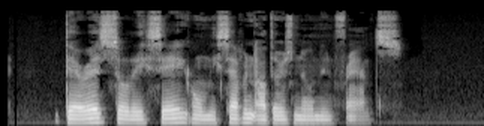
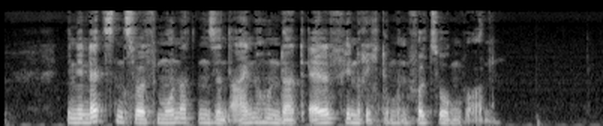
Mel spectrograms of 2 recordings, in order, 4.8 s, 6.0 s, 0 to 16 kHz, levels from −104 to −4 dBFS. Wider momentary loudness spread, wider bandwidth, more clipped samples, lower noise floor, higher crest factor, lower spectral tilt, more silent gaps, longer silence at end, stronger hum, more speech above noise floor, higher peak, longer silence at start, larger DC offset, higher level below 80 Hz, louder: about the same, 12 LU vs 13 LU; about the same, 11.5 kHz vs 11.5 kHz; neither; about the same, -69 dBFS vs -70 dBFS; about the same, 18 dB vs 22 dB; about the same, -4.5 dB/octave vs -4.5 dB/octave; neither; second, 0.85 s vs 1.05 s; neither; about the same, 47 dB vs 44 dB; about the same, -4 dBFS vs -6 dBFS; about the same, 0.65 s vs 0.65 s; neither; second, -64 dBFS vs -58 dBFS; first, -22 LUFS vs -26 LUFS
